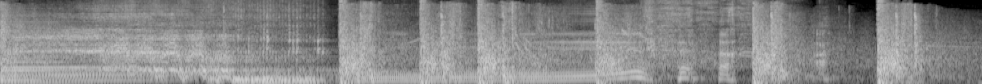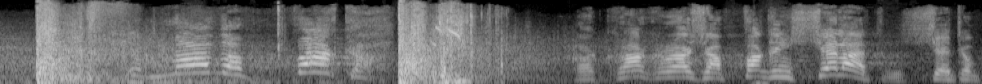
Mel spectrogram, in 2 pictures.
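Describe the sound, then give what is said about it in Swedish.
A person loudly imitates a horse's whinny, starting with a long warbling neigh and continuing in a series of quick, rising and falling vocal bursts with sharp breathy snorts between them. “Där stod jag och gnäggade ett tag.”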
